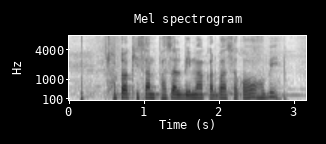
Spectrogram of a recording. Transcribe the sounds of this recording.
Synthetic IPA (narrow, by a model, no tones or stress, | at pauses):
t͡ʃʰoʈɔkʰisanpʰəsəlbimakəɾbasəkɔɦobe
